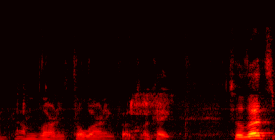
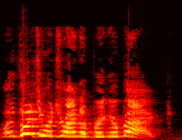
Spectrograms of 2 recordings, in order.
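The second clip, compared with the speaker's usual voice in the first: much higher and louder, eager punchline voice; punchline driver; 11 semitones higher, 13 dB louder than usual. Acted. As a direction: blurt it out as the hopeful driver. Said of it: "He says".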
